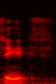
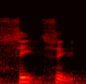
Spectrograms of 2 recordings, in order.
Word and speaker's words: Tzitzit: the fringes the seat seats and it's actually uh spelled t-z-i-t-z-i-t and it sounds like it has a t but my understanding is it says it's pronounced seat this is s-e-a-t s-e-a-t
